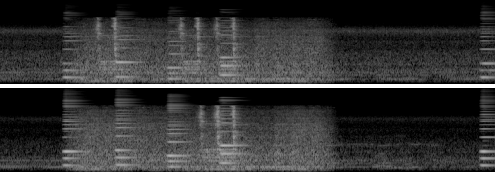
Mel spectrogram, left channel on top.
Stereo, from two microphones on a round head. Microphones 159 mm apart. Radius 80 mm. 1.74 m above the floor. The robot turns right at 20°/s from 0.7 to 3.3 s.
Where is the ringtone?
35° right (ahead or behind), 1.3 m; by 5.0 s 15° right (ahead or behind), 1.3 m.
